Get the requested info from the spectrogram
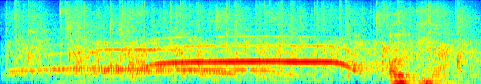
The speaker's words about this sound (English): Before I tell this story, round of applause if your parents are divorced.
